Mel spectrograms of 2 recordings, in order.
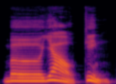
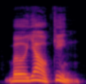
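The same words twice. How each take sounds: First: It is said slowly and carefully. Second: It is said at a natural speed. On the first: "and then slow" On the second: "Once natural speed"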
